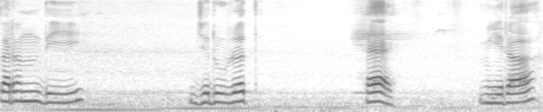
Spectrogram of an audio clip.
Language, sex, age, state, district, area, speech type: Punjabi, female, 60+, Punjab, Muktsar, urban, read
